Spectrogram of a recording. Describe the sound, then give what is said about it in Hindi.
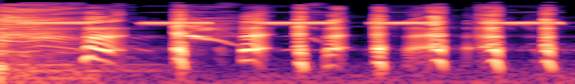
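A strange, hoarse cough from a very old woman repeats in about five rasping bursts, fairly loud, with an eerie thin whistling tone running through the fits. No one speaks. “तभी किसी बुढ़िया की खांसने की आवाज आई बड़ी अजीब आवाज थी”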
